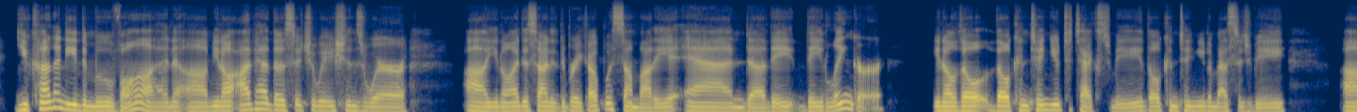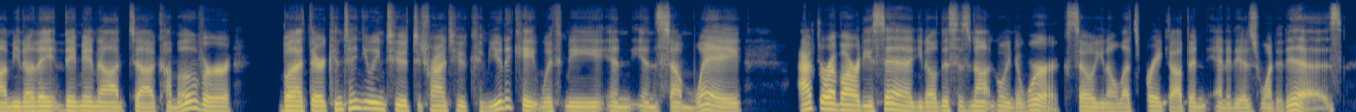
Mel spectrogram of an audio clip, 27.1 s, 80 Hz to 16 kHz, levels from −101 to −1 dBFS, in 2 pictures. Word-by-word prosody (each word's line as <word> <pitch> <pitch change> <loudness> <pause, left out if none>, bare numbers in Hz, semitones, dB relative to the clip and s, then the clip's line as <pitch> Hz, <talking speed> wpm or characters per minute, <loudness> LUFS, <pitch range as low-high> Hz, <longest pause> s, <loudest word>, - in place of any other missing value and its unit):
you 175 +2 +2
kinda 210 +4 +4
need 175 -6 +4
to - - +4
move 140 -3 +1
on, 135 -4 +1
um, 135 0 -1
you 145 - +2
know, 145 0 +4
I've 170 +2 +3
had 190 -2 +2
those 160 -4 +1
situations 150 -2 -3
where, 130 -1 -1 0.6
uh, 140 -3 +2
you 135 0 0
know, 135 - +1
I 135 +1 +2
decided 140 -2 +1
to 140 - -3
break 135 -2 -2
up 150 +2 +1
with 190 -2 0
somebody 125 0 -1
and, 130 -2 -1
uh, 125 0 +1
they 135 +1 -1
they 135 0 -1
linger, 190 +8 0 0.5
you 140 - 0
know, 135 -1 +4
they'll 145 +1 +4
they'll 145 -1 +5
continue 160 +3 +1
to 170 - -12
text 125 -6 -4
me, 125 +3 -2
they'll 135 -1 -1
continue 140 +1 -2
to 140 - -2
message 130 0 -4
me, 125 +1 -3 0.6
um, 130 0 +1
you 140 - +3
know, 140 +1 +3
they 145 0 +3
they 145 -1 0
may 145 0 +1
not, 135 -2 +1
uh, 130 -1 +1
come 130 -2 -5
over, 165 -8 +2 0.5
but 150 -2 +4
they're 150 -2 +4
continuing 205 - +1
to 160 -3 +1
to 150 - -9
try 150 -1 0
to 150 +1 -5
communicate 155 - -2
with 135 0 -4
me 135 -1 0
in 130 -3 -4
in 130 -2 -4
some 130 -2 -3
way 130 -3 +1 0.6
after 195 0 +5
I've 180 -2 +4
already 155 -4 +4
said, 155 -4 +1
you 135 - -2
know, 135 0 -1
"This 145 +1 -3
is 145 -1 -6
not 145 0 -1
going 140 -4 -3
to 130 - -4
work." 160 +4 -1
So, 135 -2 -2
you 130 -1 -2
know, 125 0 -4
"Let's 130 +1 -5
break 140 -3 -3
up - - -2
and 130 -1 -4
and 125 -4 -5
it 120 - -7
is 120 0 -4
what 115 -2 -4
it 110 - -9
is." 165 - 0
140 Hz, 200 wpm, -23 LUFS, 130-150 Hz, 0.6 s, they'll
